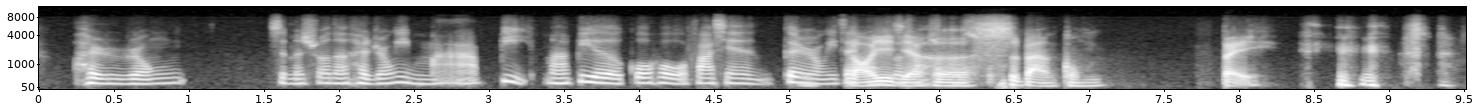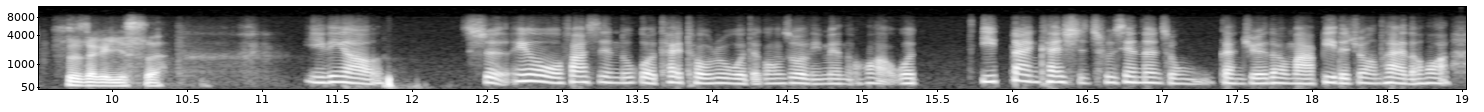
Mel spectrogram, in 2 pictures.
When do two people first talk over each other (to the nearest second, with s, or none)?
5 s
